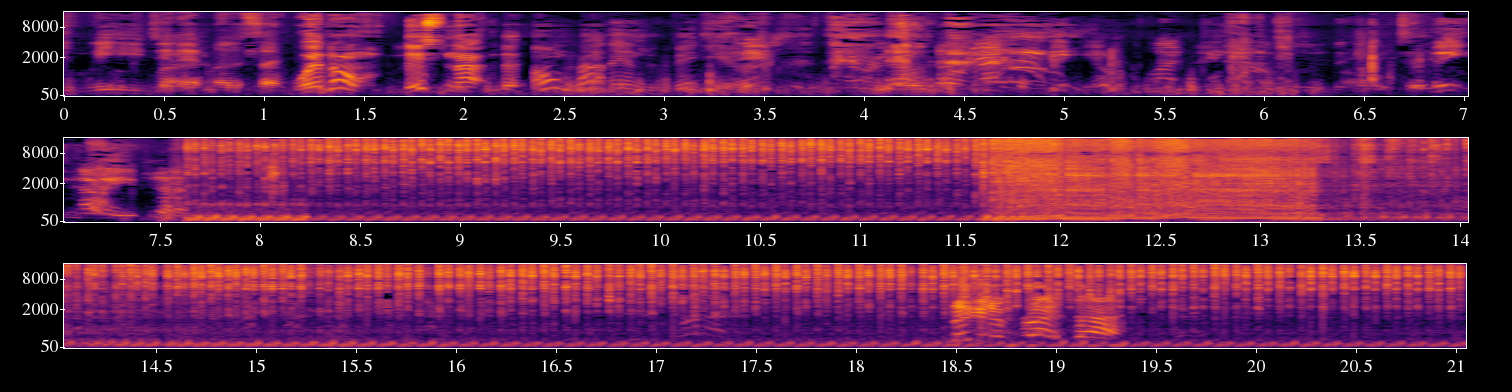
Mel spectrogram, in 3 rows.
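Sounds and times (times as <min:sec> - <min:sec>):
motorcycle idling and revving: 0:07.6 - 0:21.0.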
